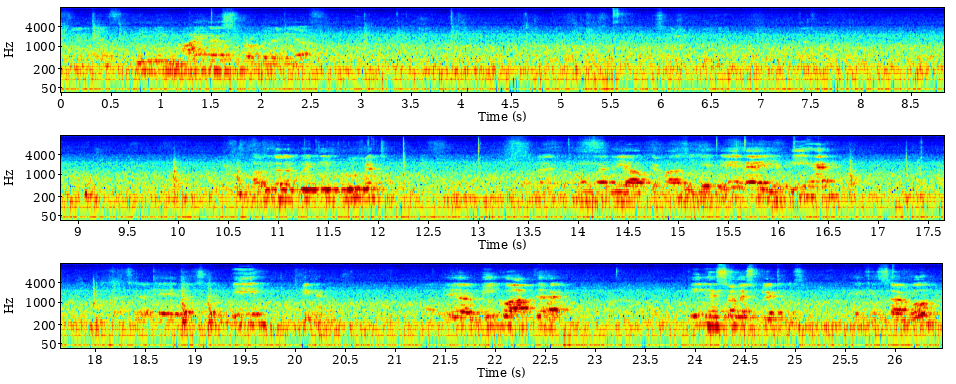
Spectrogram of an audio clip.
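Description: A man lectures calmly in a room, heard from a distance.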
